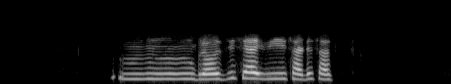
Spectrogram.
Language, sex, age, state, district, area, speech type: Dogri, female, 30-45, Jammu and Kashmir, Udhampur, rural, conversation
